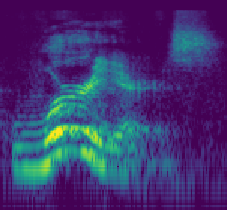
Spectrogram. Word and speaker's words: warrior: and stuff, we had warriors or warriors. If you pronounce it really clearly, you'll hear that difference as warrior.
